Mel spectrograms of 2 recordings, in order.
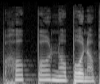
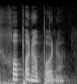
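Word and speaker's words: hoponopono (Hoʻoponopono): Hoponono. hoponopono, perdón. Hoponopono. Se escribe H-O, y después tiene un apóstrofe, O-P-O-N-O-P-O-N-O. Hoponopono.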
